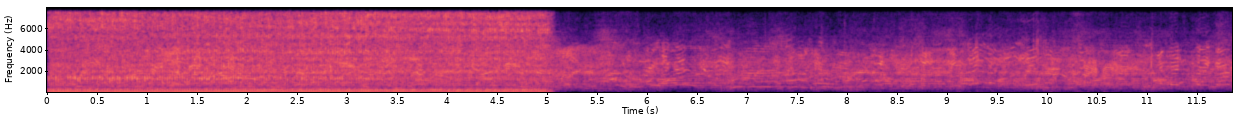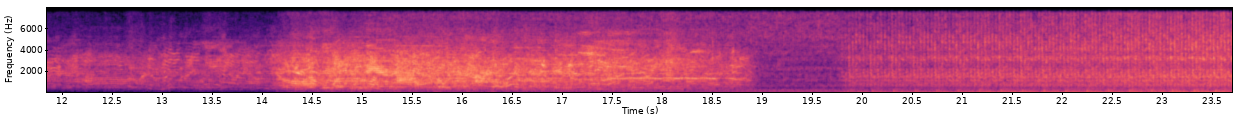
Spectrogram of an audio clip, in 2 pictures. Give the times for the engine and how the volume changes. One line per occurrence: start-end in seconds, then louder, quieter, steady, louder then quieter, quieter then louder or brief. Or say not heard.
0.0-5.1 steady
15.2-23.6 louder.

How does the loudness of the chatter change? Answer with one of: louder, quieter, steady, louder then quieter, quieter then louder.
louder.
